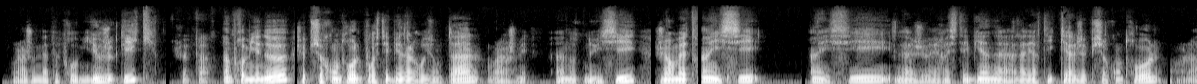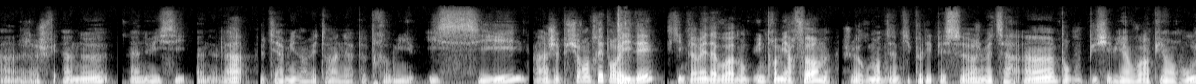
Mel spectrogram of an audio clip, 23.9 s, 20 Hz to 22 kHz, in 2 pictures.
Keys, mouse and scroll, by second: 5.7 ctrl+click, 7.2 click, 8.1 click, 12.2 ctrl+click, 13.1 ctrl+click, 14.3 ctrl+click, 18.2 Return, 20.6 right click, 22.0 click.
